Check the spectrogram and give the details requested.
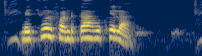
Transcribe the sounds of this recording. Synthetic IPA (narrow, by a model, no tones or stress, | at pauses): met͡ʃuəlpʰəɳɖkaɦokʰela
